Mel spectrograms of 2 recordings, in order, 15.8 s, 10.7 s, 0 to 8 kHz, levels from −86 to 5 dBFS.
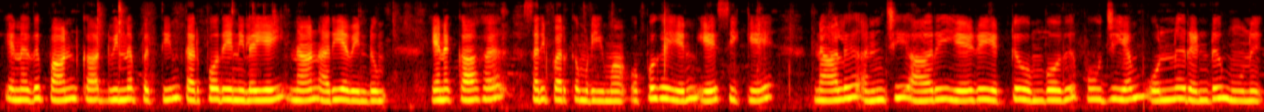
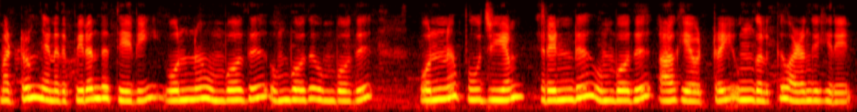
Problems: constant background noise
